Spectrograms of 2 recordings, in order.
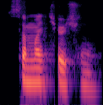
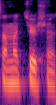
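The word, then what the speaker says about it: Самотёчная: I'll let you do the pronunciation. Mm-hmm. Poltergeist on Samotechnaya. Samotushin. Okay, tell us about this. Samotechnaya. Samatushna. Yes, Samotechnaya.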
